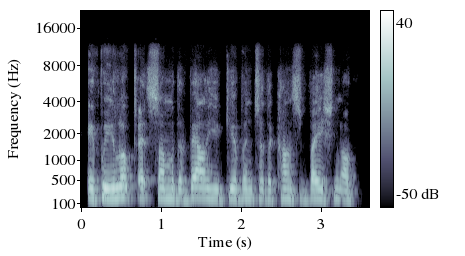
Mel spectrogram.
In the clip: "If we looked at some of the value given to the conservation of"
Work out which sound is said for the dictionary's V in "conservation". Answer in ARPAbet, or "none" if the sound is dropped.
V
